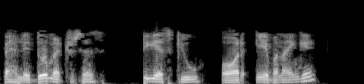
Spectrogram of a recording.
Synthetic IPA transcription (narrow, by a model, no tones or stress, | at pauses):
pɛɦled̪oːmɛːʈɾɪsɪz | ʈiːeskjuː | ɔːɾeːbɐnaːẽːŋɡeː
